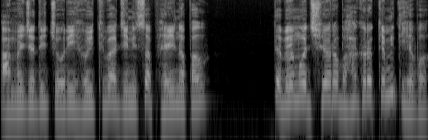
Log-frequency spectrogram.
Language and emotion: Odia, fearful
